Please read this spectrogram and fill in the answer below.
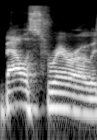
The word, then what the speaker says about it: Balestrero: Yeah, Balestrero is the way it's pronounced. – Balestrero. Yeah. Okay, I should get that right because it's it's an Italian name.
